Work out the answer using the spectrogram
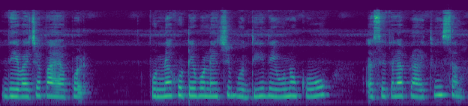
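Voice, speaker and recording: A woman's voice: high-pitched, level tone, moderate pace, dark tone. A woman reading as a stern village mother. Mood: firm. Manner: firm, scolding. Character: stern loving village mother scolding her son.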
